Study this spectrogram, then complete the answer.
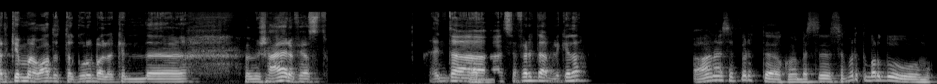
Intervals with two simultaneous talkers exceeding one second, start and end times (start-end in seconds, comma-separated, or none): none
